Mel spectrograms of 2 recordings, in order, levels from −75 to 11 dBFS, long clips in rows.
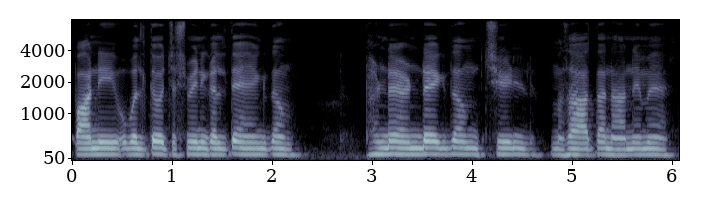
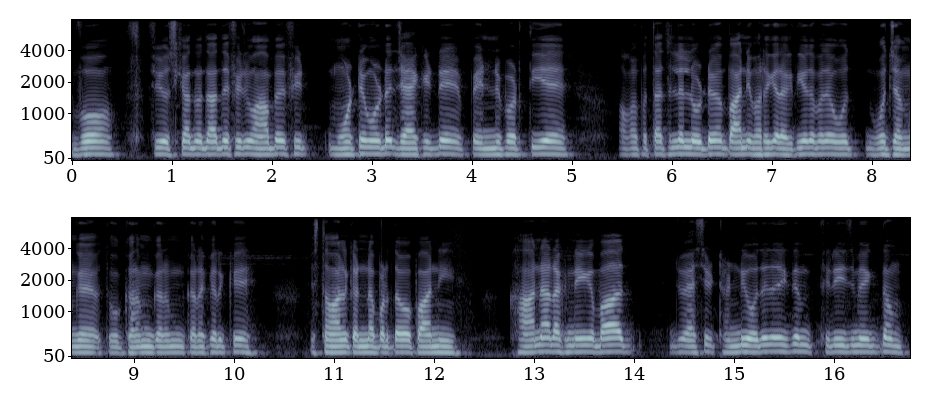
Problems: none marked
